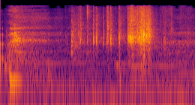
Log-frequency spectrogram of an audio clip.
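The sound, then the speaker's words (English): Velcro seal of a six-foot-long envelope pried apart with a pen: a few short rasping rips build into a louder, scratchy tearing burst, then stop. “I'm undoing the envelope, but I'm having to use a pen.”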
